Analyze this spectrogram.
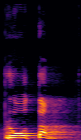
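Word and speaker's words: प्रोतम्: पर अनुस्वार आधा म, मिदम प्रो, प्र का अर्थ क्या हुआ, आधा प, देखिए प की नीचे हलंत है, और ये वाली मात्रा र की, प्र, इस पर ओ की मात्रा लगी तो प्रो, प्रोत। शब्द पूरा होने के बाद अनुस्वार लास्ट वाले अक्षर पर, तो इसको पढ़ेंगे आधा म, प्रोतम। तीसरा चरण रिपीट, मयि सर्वमिदं प्रोतम।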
